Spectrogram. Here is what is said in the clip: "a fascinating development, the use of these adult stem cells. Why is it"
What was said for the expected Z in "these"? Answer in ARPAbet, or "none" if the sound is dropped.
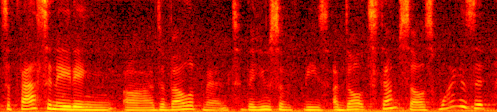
Z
